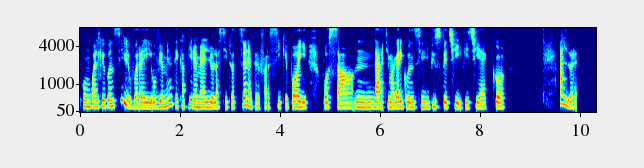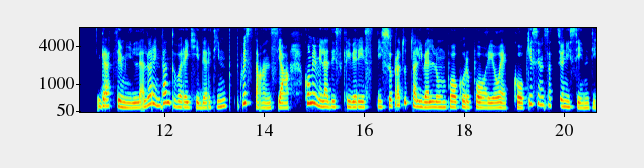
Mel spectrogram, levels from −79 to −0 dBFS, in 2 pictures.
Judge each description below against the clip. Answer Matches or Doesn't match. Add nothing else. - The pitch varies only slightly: Doesn't match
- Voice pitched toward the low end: Doesn't match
